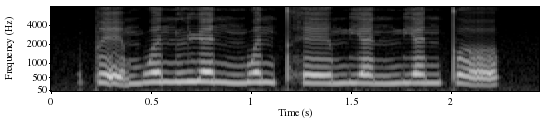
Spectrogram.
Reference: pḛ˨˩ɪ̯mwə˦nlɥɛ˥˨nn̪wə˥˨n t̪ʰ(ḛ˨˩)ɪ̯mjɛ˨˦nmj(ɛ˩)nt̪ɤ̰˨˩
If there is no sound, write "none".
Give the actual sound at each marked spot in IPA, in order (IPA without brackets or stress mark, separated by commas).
e˨˦, ɛ˦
